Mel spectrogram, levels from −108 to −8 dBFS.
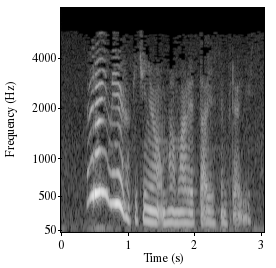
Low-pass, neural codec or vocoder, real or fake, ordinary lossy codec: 7.2 kHz; none; real; MP3, 24 kbps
